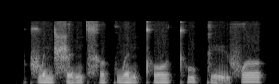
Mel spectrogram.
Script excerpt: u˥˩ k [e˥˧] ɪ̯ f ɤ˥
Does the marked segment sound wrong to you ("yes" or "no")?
yes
